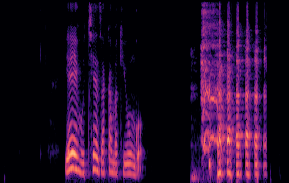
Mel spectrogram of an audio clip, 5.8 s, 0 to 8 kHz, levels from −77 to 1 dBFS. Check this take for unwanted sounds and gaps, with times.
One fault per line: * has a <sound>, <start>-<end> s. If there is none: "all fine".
* has a laugh, 3.8-5.4 s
